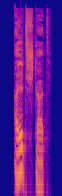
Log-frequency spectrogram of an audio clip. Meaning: historic city center, old town
- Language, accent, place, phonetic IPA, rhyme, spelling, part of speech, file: German, Germany, Berlin, [ˈaltˌʃtat], -altʃtat, Altstadt, noun / proper noun, De-Altstadt.ogg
